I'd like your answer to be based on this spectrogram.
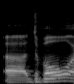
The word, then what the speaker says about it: Daboll: Daboll, I think, is actually how you say it, according to the press conference.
